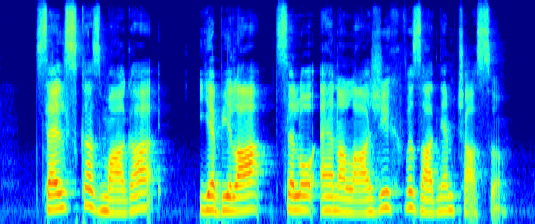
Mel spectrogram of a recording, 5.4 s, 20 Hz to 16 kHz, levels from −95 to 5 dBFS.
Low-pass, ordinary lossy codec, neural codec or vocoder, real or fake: 14.4 kHz; Opus, 64 kbps; none; real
